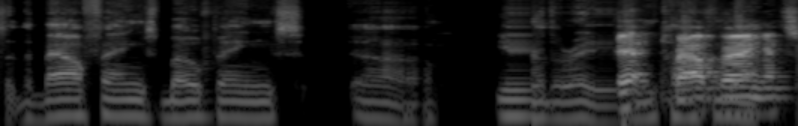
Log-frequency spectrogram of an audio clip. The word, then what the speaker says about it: Baofeng: Some of those things, like those, I'll probably mispronounce it. The Baofengs, the radio.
